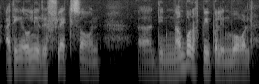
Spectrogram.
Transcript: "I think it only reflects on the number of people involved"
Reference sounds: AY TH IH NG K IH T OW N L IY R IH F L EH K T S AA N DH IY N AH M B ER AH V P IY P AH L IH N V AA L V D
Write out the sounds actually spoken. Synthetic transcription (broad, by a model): AY T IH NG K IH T OW N L IY R IH F L EH K T S AA N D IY N AH M B ER AH V P IY P AH L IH N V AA L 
